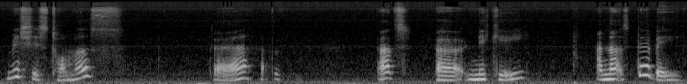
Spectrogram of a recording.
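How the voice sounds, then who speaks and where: A woman reading a picture book aloud to young children, pausing to explain things simply and ask them questions. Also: fairly high pitch, lively intonation, gravelly, a little mellow, a little hiss or hum, low-quality recording. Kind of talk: read-aloud picture book storytelling with asides.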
